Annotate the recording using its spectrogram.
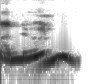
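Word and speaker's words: Anoon: the land is named noon a-n-o -o-n all right I think it might be a-n-o-u-n on but it's pronounced a noon King all right you have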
